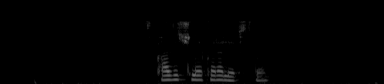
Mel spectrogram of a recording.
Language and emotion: Russian, neutral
